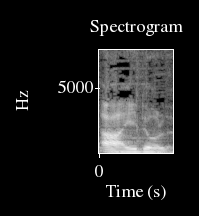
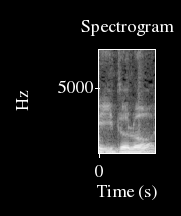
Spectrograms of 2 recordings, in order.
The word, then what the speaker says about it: Idol: un fannullone Allora siccome fannullone in inglese si Dice esattamente come idolo cioè si pronuncia Idol ugualmente lui si fece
